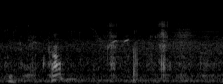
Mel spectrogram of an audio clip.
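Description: Samoyed dog making a few short whining sounds, the loudest, rising in pitch, about half a second in.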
